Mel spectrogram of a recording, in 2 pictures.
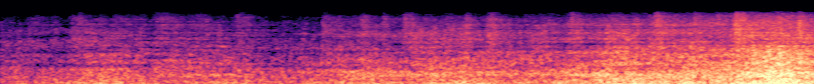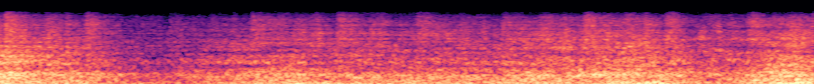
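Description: A waterfall roars in the distance.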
